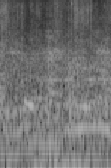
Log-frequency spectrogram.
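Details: One of two cattle in Indonesia gives a short, low, level moo, a steady droning tone held for about half a second near the end, with people's voices talking over it.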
